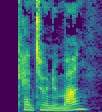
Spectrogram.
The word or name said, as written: kantonnement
